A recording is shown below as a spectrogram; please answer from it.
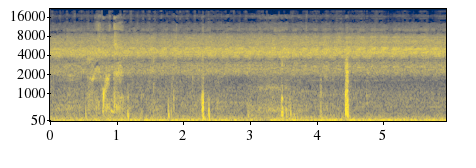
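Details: Cicadas in chorus near a horse riding arena, heard while walking in the shade: a steady high-pitched hiss running unbroken beneath faint voices and footsteps.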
